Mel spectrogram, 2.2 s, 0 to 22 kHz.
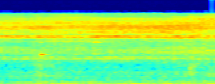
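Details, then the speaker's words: CPAP mask with flow set at 10 L per minute and an in-line nebulizer switched on: steady loud, continuous, even hiss of airflow that changes little once nebulizing. "So, if I'm going to utilize it, I'm going to turn it into the on position. You might not hear a large difference, but it is nebulizing."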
